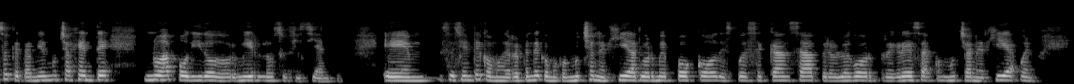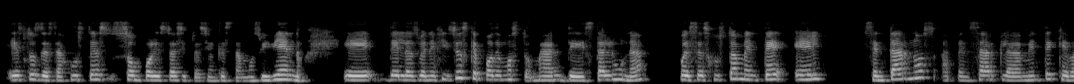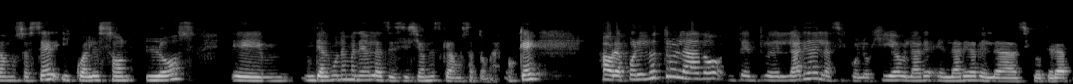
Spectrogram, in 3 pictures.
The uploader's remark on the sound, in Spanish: A través de Skype.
